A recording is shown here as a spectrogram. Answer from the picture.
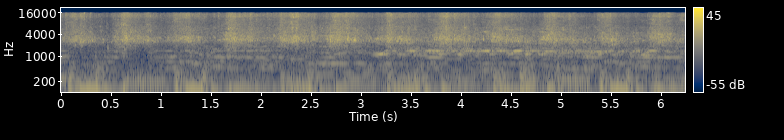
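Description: Dance music with rattles shaken in a steady rhythm over a low, evenly repeating beat.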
